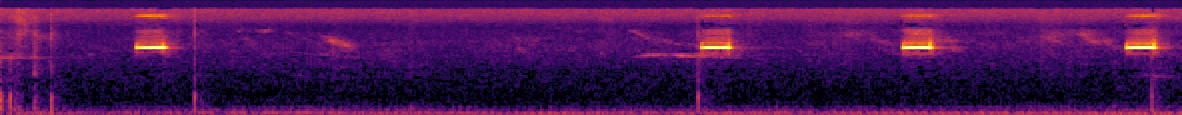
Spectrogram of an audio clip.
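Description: An induction hob gives short, high electronic beeps at uneven intervals, four in all, over a low steady hum with a couple of faint clicks, inside a converted Peugeot Boxer van.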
